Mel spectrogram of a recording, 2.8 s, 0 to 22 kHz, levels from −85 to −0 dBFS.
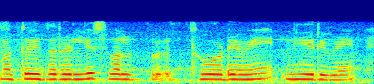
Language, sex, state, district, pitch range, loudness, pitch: Kannada, female, Karnataka, Bidar, 225-240 Hz, -14 LUFS, 230 Hz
